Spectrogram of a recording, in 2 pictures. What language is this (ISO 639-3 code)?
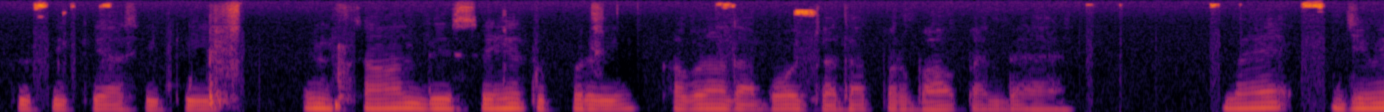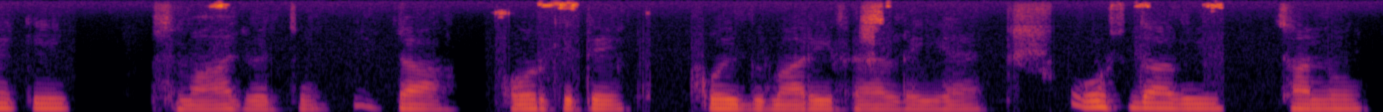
pan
